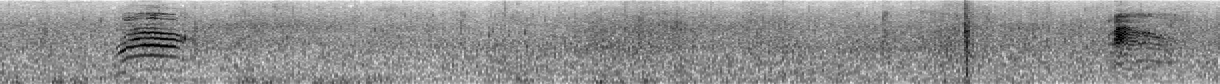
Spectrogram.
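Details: Ear-tipped stray cats being fed on a day of strong wind; two clear, harmonic meows, one early and a second near the end, each falling then rising slightly, over steady wind rumble.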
